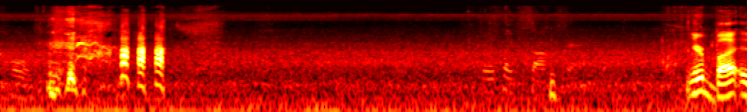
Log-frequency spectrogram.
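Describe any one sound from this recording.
A shallow stream trickles gently over stones.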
